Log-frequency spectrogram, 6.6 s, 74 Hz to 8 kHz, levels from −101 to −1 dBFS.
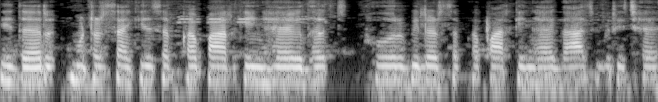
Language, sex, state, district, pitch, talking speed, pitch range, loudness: Hindi, female, Bihar, Bhagalpur, 190 Hz, 175 wpm, 185-195 Hz, -17 LUFS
